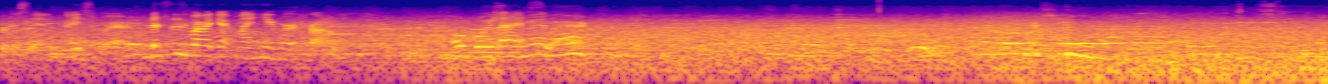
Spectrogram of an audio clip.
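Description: Steady city traffic and street noise hum outdoors.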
